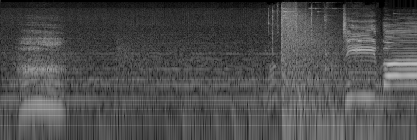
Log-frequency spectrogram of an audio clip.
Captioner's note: Trixie gasps; gunshot fires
